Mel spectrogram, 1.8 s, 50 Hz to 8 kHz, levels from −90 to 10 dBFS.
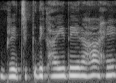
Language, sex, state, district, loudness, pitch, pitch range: Hindi, female, Jharkhand, Sahebganj, -13 LUFS, 235 Hz, 220-245 Hz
